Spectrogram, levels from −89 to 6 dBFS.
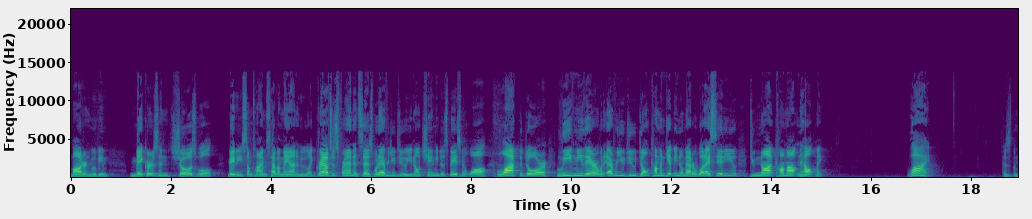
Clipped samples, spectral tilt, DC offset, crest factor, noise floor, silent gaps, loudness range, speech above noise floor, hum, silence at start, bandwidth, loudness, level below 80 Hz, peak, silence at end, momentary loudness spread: under 0.1%; -4 dB/octave; under 0.1%; 22 dB; -73 dBFS; none; 6 LU; 49 dB; none; 0 s; 14 kHz; -23 LUFS; -68 dBFS; -4 dBFS; 0 s; 15 LU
